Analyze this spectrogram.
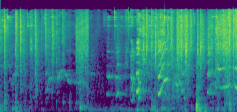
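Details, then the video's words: Japanese Chin dog named Gigi, excited at seeing its owner for the first time in months, gives short high whimpering squeals and yips that rise and fall, mixed with rustling and handling noise indoors. "My dog is excited"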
